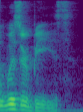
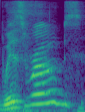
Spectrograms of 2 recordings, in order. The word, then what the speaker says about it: Wizzrobe: the the wizard bees the Wiz ropes the wizard bees wizard bees yeah that's what aren't they called wizard bees think you might be talking about wizzrobe Wiz robes I think really called Wiz robes have I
